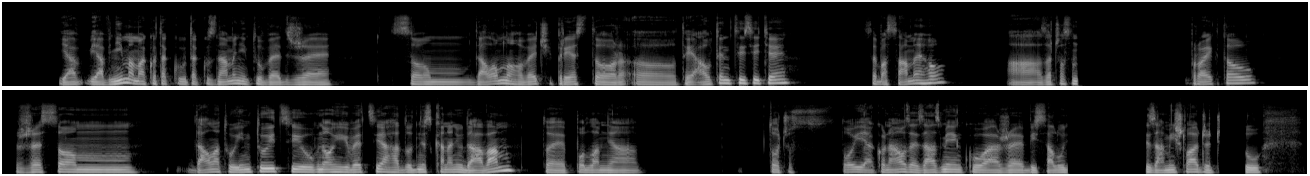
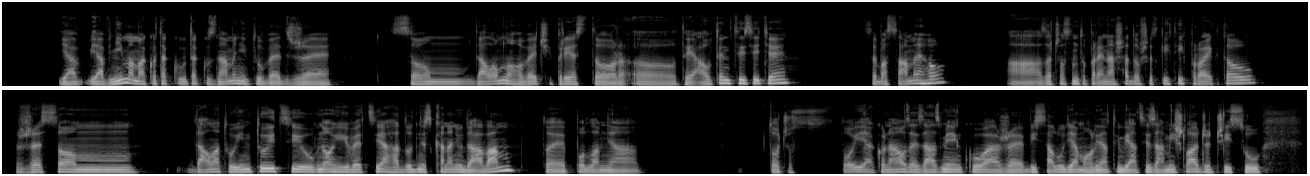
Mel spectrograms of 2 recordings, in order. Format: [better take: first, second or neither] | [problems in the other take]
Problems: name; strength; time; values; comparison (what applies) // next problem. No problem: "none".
second | audio cutting out; at 11 s for 1 s, at 24 s for 1 s and at 25 s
